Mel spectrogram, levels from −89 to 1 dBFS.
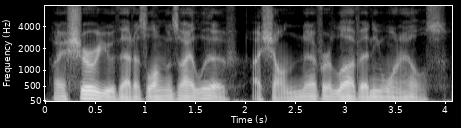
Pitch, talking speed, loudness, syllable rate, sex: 85 Hz, 235 wpm, -18 LUFS, 5.9 syllables/s, male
